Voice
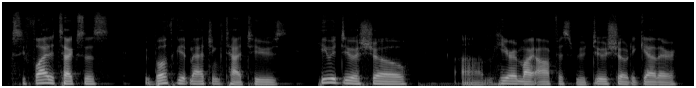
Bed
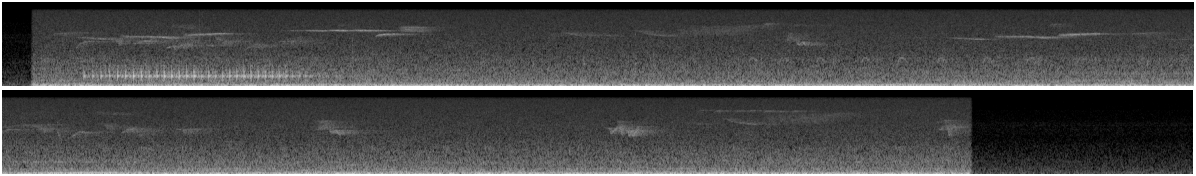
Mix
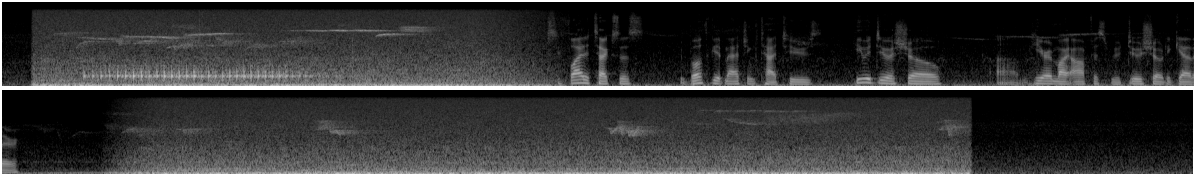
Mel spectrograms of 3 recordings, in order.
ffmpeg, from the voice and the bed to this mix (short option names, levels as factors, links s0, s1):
-filter_complex "[0:a]adelay=5350,volume=0.944[s0];[1:a]volume=7.94,afade=t=out:st=4.74:d=0.98:silence=0.0944061,afade=t=in:st=12.91:d=0.61:silence=0.0944061[s1];[s0][s1]amix=inputs=2:normalize=0"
